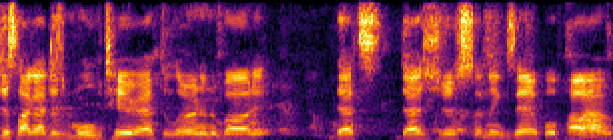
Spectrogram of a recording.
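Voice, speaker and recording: Fairly high-pitched man with an American accent, fairly even intonation and a fairly quick pace, over noticeable background noise. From Baltimore, Maryland, US. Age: 30s. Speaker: entrepreneur. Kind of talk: casual interview. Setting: restaurant.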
